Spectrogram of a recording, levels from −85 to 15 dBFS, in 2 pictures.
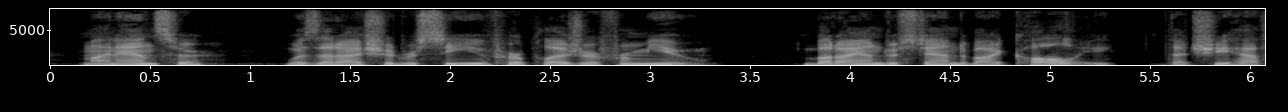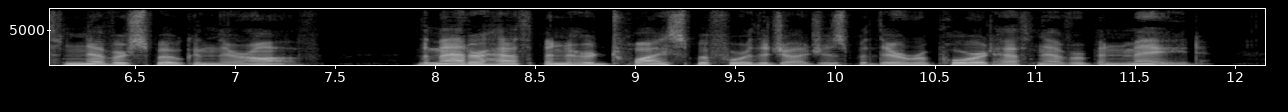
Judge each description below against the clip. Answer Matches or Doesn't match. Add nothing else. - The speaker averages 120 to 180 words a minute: Doesn't match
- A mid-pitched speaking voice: Doesn't match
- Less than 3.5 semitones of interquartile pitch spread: Doesn't match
